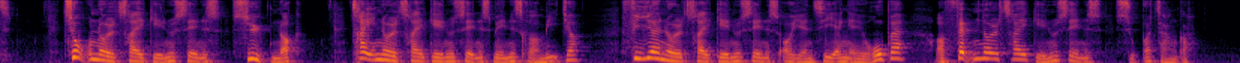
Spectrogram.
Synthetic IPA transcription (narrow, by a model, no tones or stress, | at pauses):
t͡sʰo̝̰ːnɔ̽lt͡sʰʁɛ̰ːɡ̥enusen̰əsːyɡ̥nɒ̽ɡ̥ | t͡sʰʁɛ̰ːnɔ̽lt͡sʰʁɛ̰ːɡ̥enusenəsmenəsɡ̥ɐɒ̽me̝̰ːd̥jɐ | fiːɐnɔ̽lt͡sʰʁɛ̰ːɡ̥enusen̰əsɒient͡sʰe̝̰ːɐ̰e̝ŋæøʊʁo̝ːpʰæ | ʔɒ̽fem̰nɔ̽lt͡sʰʁɛ̰ːɡ̥enusen̰əsːṵb̥ɐt͡sʰɑ̈ŋɡ̥ɐ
